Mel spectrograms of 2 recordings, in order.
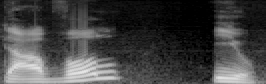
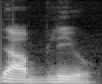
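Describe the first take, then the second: First: The letter name is said as two parts. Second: The letter name is squeezed into one word. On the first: The speaker calls it right. "আমাদেরকে শুদ্ধভাবে উচ্চারণ করতে হবে" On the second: The speaker calls it wrong. "আমরা সারা জীবন পড়ে আসছি ডাব্লিউ, এটা রং"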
